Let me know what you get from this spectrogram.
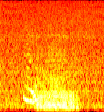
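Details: Sleeping pug, dozing upright, gives one snore of about a second, a harsh, low rasping breath opening with a thin whistling squeak, in a quiet room.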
